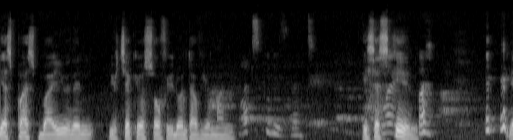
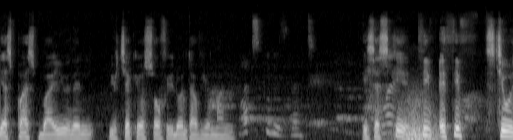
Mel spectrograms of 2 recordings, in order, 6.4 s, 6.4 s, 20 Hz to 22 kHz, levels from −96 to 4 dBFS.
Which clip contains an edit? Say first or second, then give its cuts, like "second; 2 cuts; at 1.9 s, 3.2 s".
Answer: second; 1 cut; at 5.2 s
